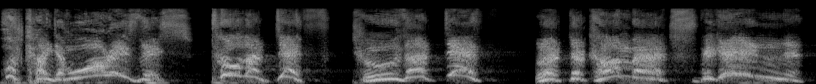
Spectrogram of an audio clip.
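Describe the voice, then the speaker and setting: A man playing an arrogant, boisterous war god in a video game, speaking in a bombastic, boastful way with a gravelly, raspy voice. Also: very high voice, very animated, drawn-out words, pushed and bright, shouting, long reverb tail, full character voice. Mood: triumphant, taunting. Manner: bombastic, boastful, theatrical delivery. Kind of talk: video game hero voice lines.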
